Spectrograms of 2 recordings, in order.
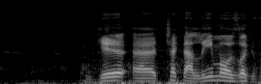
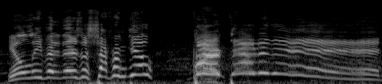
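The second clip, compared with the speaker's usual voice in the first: goal call; 13 semitones higher, slower than usual. Real, not acted. Goal call in live commentary.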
